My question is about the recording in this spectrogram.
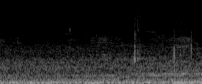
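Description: Steady low outdoor background rumble, with a few faint clicks about one and a half seconds in.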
